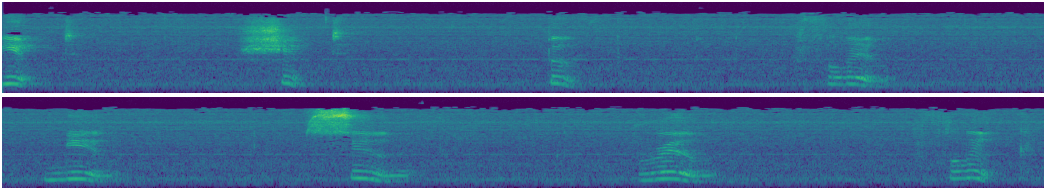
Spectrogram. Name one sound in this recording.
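A young woman speaks close by in short bursts, about every two seconds, with a rising and falling voice.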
